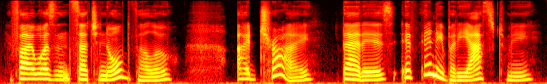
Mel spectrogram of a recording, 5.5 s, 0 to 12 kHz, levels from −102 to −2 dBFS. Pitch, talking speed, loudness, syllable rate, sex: 205 Hz, 165 wpm, -18 LUFS, 4.6 syllables/s, female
